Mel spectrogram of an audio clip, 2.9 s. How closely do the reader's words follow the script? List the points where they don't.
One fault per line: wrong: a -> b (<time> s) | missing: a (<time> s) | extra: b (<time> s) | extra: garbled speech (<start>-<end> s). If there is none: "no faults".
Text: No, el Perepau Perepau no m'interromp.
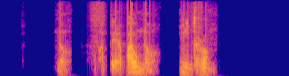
missing: Perepau (1.4 s)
